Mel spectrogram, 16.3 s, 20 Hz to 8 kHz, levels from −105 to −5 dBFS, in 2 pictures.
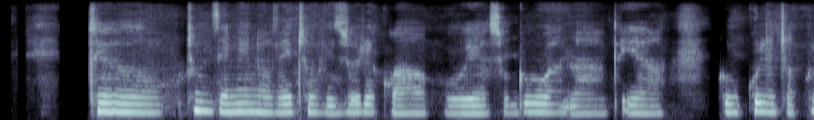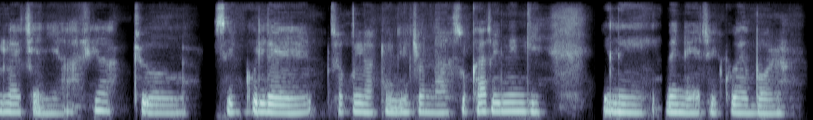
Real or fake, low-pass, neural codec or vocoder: fake; 7.2 kHz; codec, 44.1 kHz, 2.6 kbps, SNAC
